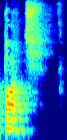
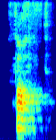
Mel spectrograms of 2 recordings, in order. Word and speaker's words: Thoth: Ali em cima está o Tote, Thoth. Tá? O Tote, ele e a pronúncia está errada, mas o Tote, ele é o deus da memória.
